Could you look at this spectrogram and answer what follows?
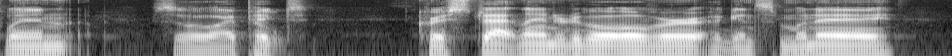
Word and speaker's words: Statlander: was Mercedes Monae against Chris statlander which I keep pronouncing wrong as Strat Lander so my bad on that on previous episodes and I was hoping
